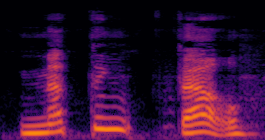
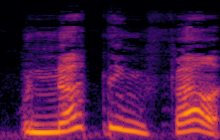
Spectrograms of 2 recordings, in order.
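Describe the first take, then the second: First: Slow emphasis. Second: Louder punched nothing fell; loud emphasis. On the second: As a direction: hit nothing fell hard. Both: Shown as a demonstration.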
